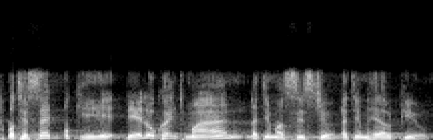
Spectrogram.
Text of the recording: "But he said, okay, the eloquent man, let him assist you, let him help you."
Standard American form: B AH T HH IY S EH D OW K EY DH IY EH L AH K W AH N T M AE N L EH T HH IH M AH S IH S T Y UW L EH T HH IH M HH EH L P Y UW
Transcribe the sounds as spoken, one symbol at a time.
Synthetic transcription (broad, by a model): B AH T HH IY S EH D OW K EY DH IY EH L AH K W AH N T M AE N L EH T HH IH M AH S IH S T Y UW L EH T HH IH M HH EH L P Y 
